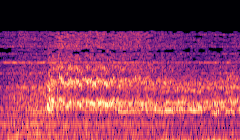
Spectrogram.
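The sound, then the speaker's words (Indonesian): Car engine revving hard while a tire spins stuck in a water puddle, a steady rough roar with a continuous whining squeal held throughout, no voices. “Pak Arya terus menancap gas. Kami mencoba untuk mendorongnya.”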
